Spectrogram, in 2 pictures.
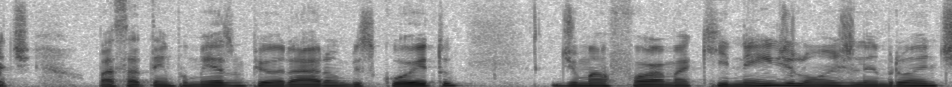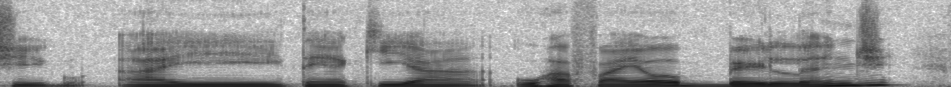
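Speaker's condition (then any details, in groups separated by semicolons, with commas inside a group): No condition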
